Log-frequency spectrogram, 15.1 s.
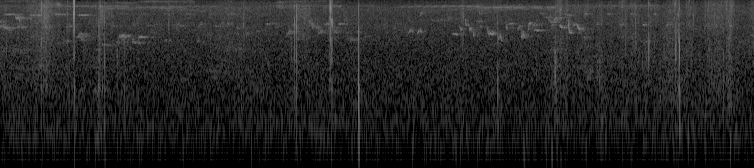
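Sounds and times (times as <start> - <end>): thin steady high tone: 0.0 - 7.2
small bird chirping: 0.0 - 7.5, 8.1 - 14.7.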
